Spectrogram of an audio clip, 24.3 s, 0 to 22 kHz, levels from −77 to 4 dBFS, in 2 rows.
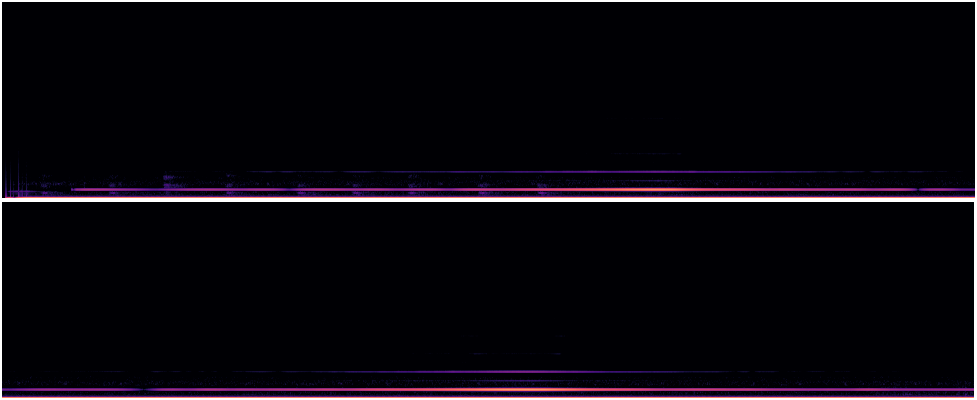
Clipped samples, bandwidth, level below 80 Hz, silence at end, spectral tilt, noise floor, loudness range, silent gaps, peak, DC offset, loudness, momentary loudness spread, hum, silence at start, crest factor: under 0.1%; 3.2 kHz; -48 dBFS; 0 s; -6.5 dB/octave; -49 dBFS; 24 LU; none; -6 dBFS; 20%; -23 LUFS; 26 LU; none; 0 s; 16 dB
